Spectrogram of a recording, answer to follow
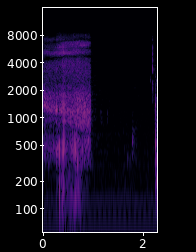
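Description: A person slurping a sip of a dark drink from a mug, a noisy airy sip that lasts about a second and then stops.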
